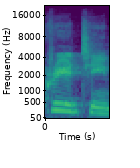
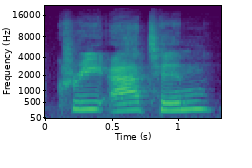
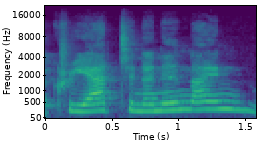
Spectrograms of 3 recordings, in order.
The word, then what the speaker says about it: creatinine: hard time pronouncing this I want to say creatine it's not creatine it's creatinine creatinin something like that I don't know and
